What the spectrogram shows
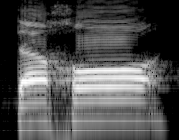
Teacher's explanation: Okey, takhafuna, kalimah takhafun huruf kha. Huruf kha huruf yang keluar daripada halqum atas. Takha, kita just buka mulut.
